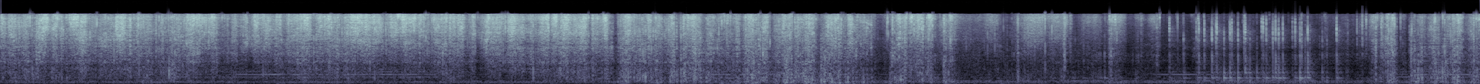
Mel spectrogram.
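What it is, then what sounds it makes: Paper coffee filter being crinkled and scratched. A white paper coffee filter is crumpled, then laid flat while long metallic nails crinkle and scratch across it. The result is a dense, continuous, bright crackling and rustling, mostly high-pitched, that grows softer and more broken up in the second half.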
